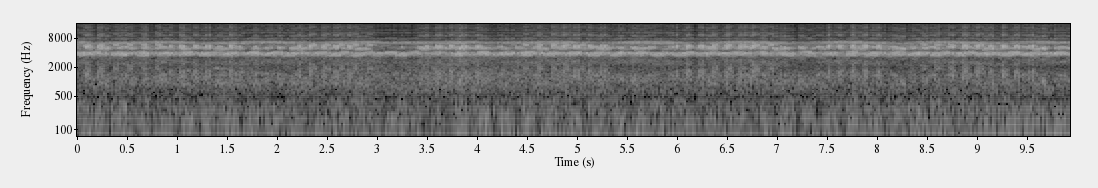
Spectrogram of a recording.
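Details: Towards dawn in autumn, a Japanese garden full of singing insects: continuous high, ringing trills stacked in bands, with quick repeated chirps woven through and a brief dip in loudness midway.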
